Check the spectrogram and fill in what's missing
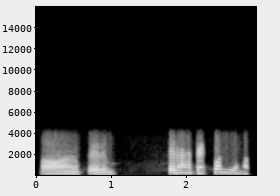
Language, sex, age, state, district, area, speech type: Tamil, female, 30-45, Tamil Nadu, Tirupattur, rural, conversation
